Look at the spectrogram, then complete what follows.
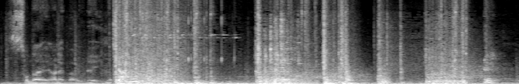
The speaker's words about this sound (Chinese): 哪知道小鬼衣服防电，没被电晕，反手就是一梭子子弹。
